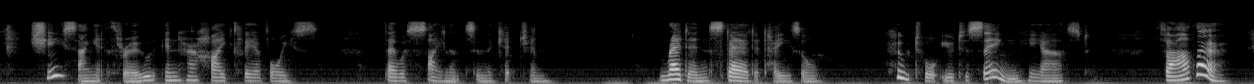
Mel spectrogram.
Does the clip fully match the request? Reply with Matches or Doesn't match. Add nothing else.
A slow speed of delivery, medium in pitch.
Matches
